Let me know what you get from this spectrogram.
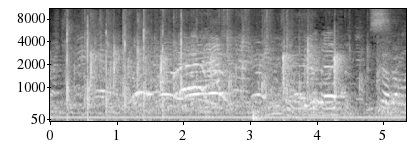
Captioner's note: audience cheers and applauds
